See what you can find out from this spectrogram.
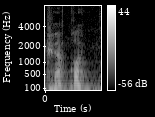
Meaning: alternative form of цуакъэ (cʷaqɛ)
- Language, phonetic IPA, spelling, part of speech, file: Adyghe, [t͡ʃʷaːqʷa], чъуакъо, noun, Chwaqo.ogg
